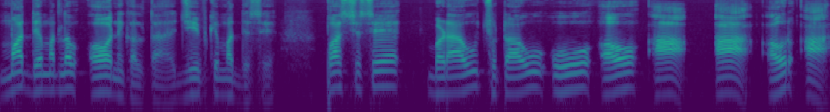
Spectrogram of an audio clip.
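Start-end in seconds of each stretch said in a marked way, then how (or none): 3.3-8.2 slow, louder drawn-out back vowels; back vowel demo. Shown as a demonstration. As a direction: stretch each vowel slowly for the class. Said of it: "इतने निकलते हैं".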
